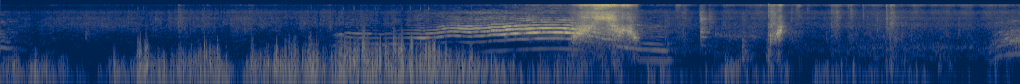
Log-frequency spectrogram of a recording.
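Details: Fight between cats: a rising, wavering yowl swells over a constant low rumbling background noise and breaks into a spitting hiss, followed by a few short harsh sounds.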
